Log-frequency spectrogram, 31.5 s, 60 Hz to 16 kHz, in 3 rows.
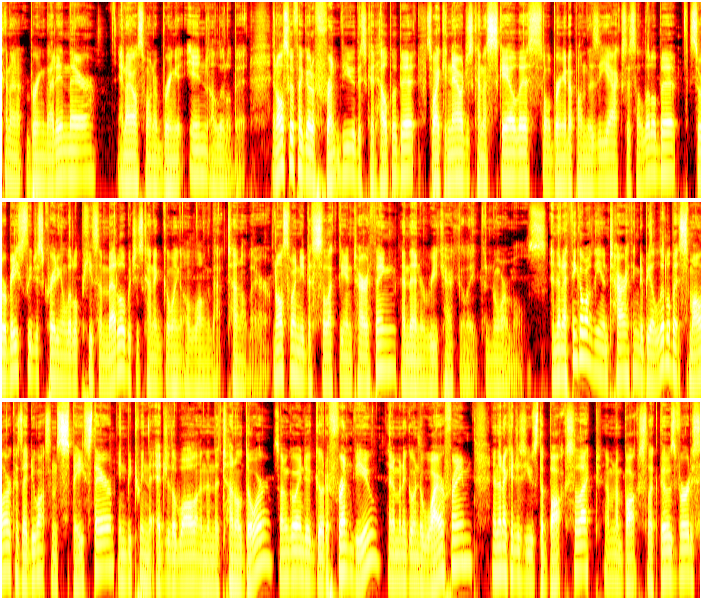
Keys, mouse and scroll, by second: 1.4 g, 4.8 KP_1, 5.7 scroll up 3, 6.1 shift+middle click, 6.5 s, 10.2 middle click, 11.1-11.4 scroll down 1, 11.4-14.5 shift+middle drag, 14.5 l, 14.9-15.4 scroll down 2, 15.4-16.4 middle drag, 16.4 shift+n, 16.5 middle click, 17.3 scroll up 2, 17.4 Tab, 17.5-19.6 middle drag, 19.6-21.4 scroll up 2, 21.4-21.7 scroll down 2, 21.7-25.2 shift+middle drag, 25.2 KP_1, 26.9 z, 29.7 b, 31.3 b.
